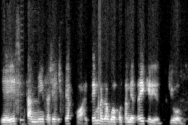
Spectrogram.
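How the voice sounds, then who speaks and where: Animated man lecturing over tinny audio. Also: fairly high pitch, quick pace. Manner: animated, lecturing, with frequent restarts. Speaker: educator of deaf students. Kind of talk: explanatory talk in a live video call. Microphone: video call. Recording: tinny phone-like live stream audio.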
